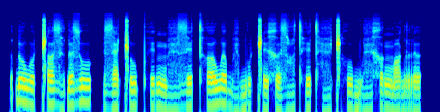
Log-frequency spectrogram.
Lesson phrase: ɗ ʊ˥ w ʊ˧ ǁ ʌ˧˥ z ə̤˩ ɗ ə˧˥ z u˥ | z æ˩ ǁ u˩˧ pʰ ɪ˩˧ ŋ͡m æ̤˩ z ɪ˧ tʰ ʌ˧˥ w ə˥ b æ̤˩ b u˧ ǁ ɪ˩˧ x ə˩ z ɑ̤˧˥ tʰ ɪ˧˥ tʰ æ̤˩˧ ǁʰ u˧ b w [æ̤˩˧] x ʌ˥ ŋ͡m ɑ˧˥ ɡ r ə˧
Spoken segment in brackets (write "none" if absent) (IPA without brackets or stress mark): æ̤˧˥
